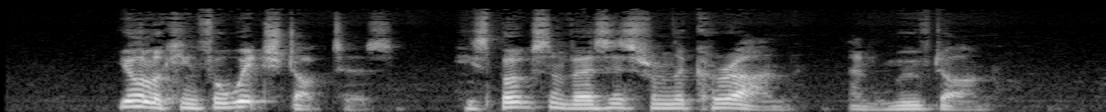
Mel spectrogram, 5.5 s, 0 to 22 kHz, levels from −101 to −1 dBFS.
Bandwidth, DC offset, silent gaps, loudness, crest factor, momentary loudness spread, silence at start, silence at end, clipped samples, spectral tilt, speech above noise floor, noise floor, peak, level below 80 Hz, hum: 14.5 kHz; under 0.1%; none; -21 LUFS; 18 dB; 21 LU; 0.6 s; 0.6 s; under 0.1%; -5.5 dB/octave; 48 dB; -69 dBFS; -4 dBFS; -60 dBFS; none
